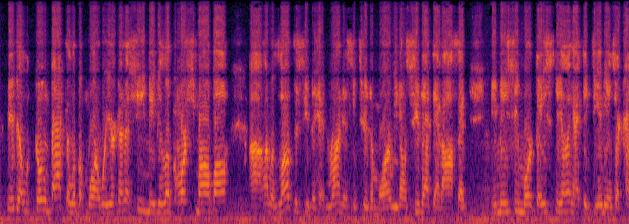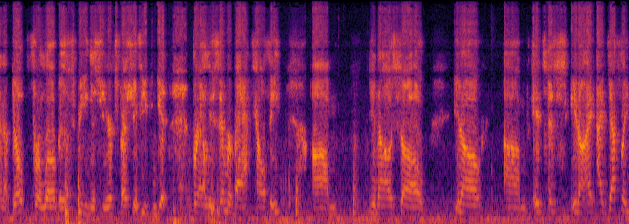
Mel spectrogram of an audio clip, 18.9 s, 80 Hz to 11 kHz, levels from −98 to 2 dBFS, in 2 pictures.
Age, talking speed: 50-69, 250 wpm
